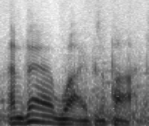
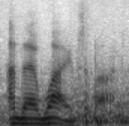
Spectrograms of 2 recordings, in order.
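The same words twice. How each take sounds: The two takes are said the same way.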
